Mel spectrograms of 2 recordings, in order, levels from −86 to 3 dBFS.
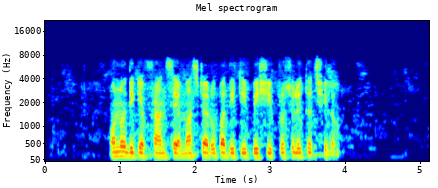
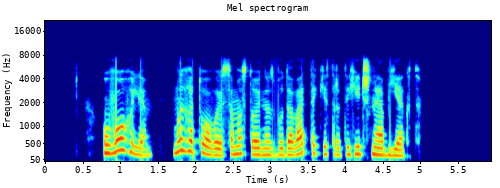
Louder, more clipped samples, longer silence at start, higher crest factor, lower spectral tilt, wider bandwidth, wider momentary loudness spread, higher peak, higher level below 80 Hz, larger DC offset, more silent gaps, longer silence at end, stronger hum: about the same, -19 LUFS vs -18 LUFS; neither; about the same, 0.85 s vs 0.8 s; about the same, 20 dB vs 20 dB; second, -4.5 dB/octave vs -6.5 dB/octave; about the same, 7.8 kHz vs 7.6 kHz; about the same, 7 LU vs 9 LU; about the same, -2 dBFS vs 0 dBFS; second, -60 dBFS vs -54 dBFS; neither; second, none vs 1.58-1.70 s; first, 1.2 s vs 0.95 s; neither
